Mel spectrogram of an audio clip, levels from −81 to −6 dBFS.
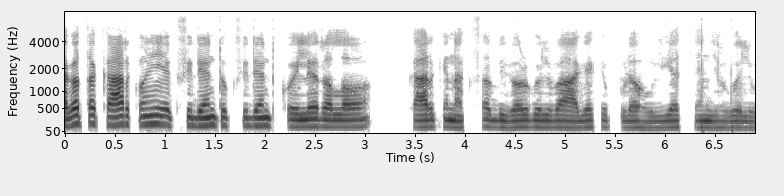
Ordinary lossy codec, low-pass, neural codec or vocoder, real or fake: none; 7.2 kHz; none; real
